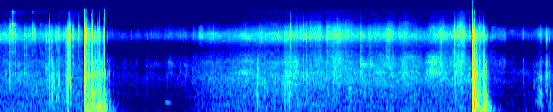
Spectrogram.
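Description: Handling noise on the recording phone: low rustling with two short, loud rubbing knocks, about a second in and again near the end, and a brief cut-out just after the first.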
